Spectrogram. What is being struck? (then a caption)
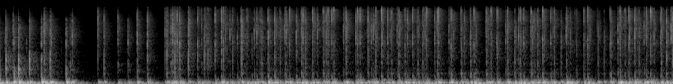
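Plastic cutting board. Long acrylic nails tap rapidly on a thin, solid white plastic cutting board with a green rim, lying flat on a cork coaster. The result is a dense stream of quick, dry clicks with a heavy low thump beneath them. The taps pause briefly near the first and second seconds, then continue steadily to the end.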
